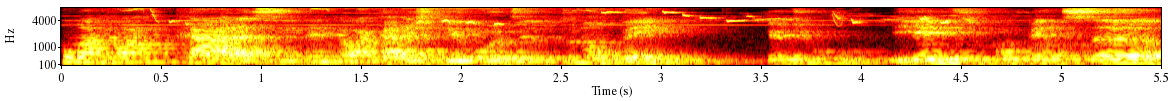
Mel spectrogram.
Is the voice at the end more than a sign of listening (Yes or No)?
No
